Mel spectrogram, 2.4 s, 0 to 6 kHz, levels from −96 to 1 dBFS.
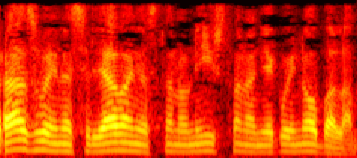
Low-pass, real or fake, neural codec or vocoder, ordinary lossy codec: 5.4 kHz; real; none; AAC, 48 kbps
